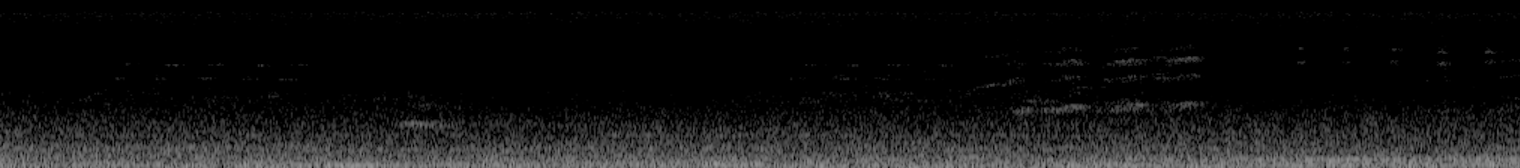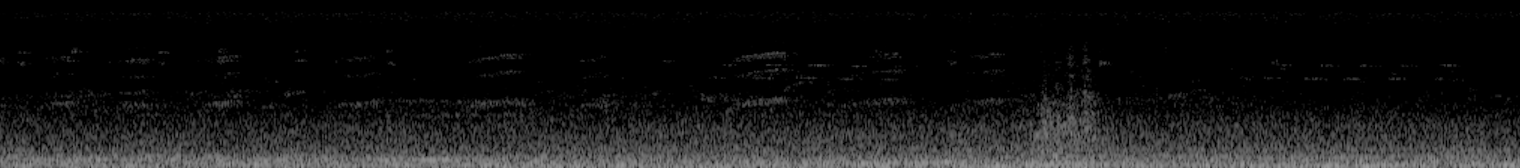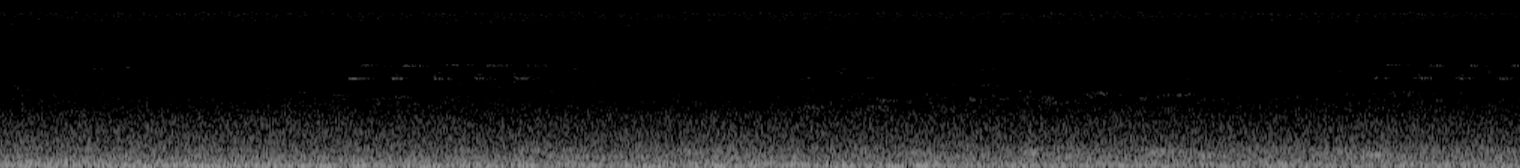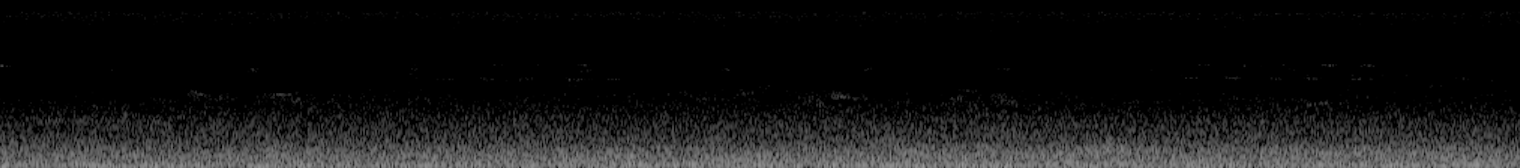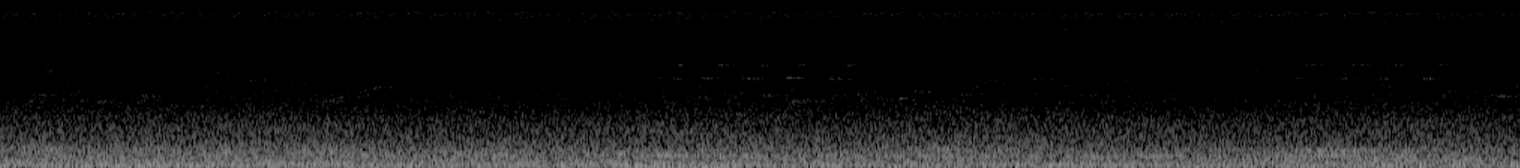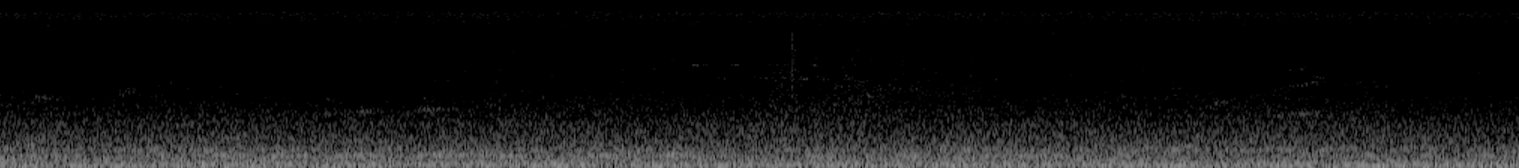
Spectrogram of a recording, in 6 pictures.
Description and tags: Ambience of a ruined monastery. Lots of bird sounds.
